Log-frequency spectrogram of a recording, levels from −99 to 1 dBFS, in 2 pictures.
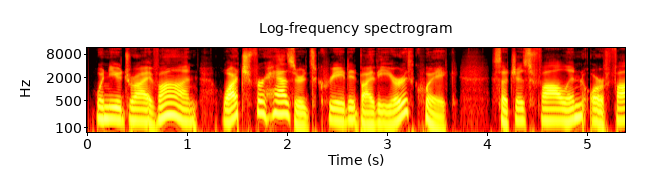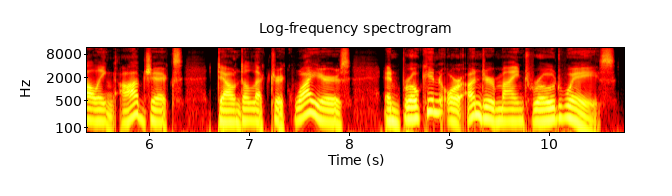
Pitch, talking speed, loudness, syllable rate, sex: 160 Hz, 140 wpm, -18 LUFS, 4.5 syllables/s, female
